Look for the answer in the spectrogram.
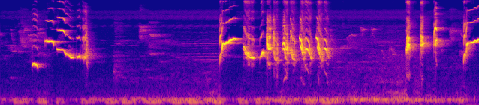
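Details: Oriental magpie-robin (kacer mintal) in fighting song with rough filler: a falling whistle, a quiet gap, then a quick chattering series of harsh buzzy notes followed by scattered high whistled phrases.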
